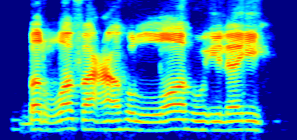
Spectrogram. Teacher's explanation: Jadi cara membacanya, huruf lam kita idghamkan atau kita masukkan ke huruf setelahnya, yaitu huruf ra. Jadi maka huruf lam tidak terdengar lagi, langsung kita idghamkan ke huruf ra. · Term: idgham mutaqaribain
